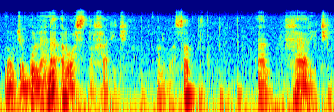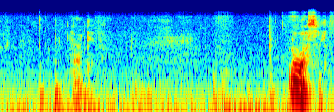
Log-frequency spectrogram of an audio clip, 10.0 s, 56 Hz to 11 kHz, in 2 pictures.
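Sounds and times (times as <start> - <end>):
low hum and hiss: 0.0 - 10.0
person breathing: 7.1 - 8.6.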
